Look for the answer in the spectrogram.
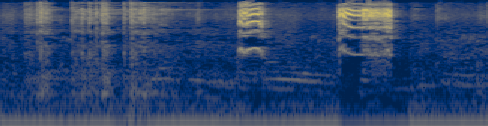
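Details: Opaline lovebird calling indoors: two loud, harsh, high squawks, the second longer and buzzier, after soft faint chatter, with a constant low hum underneath.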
